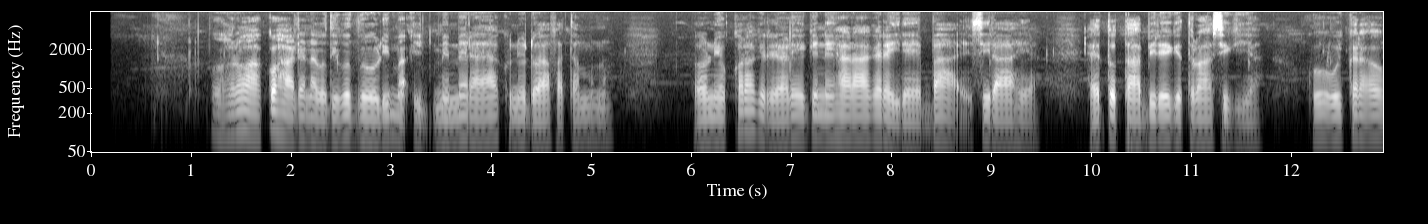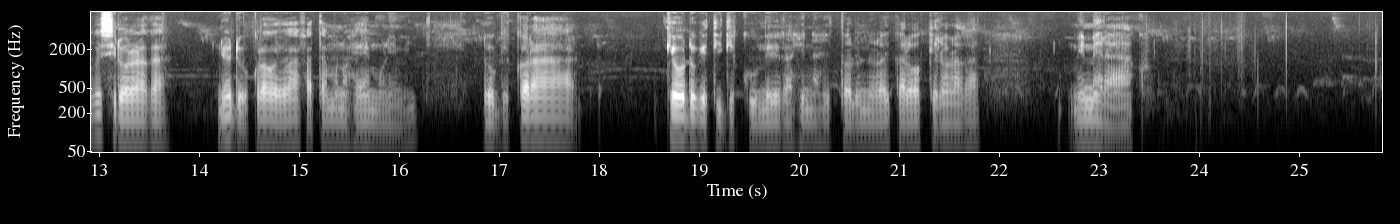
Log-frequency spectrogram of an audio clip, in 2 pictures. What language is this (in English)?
Kikuyu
